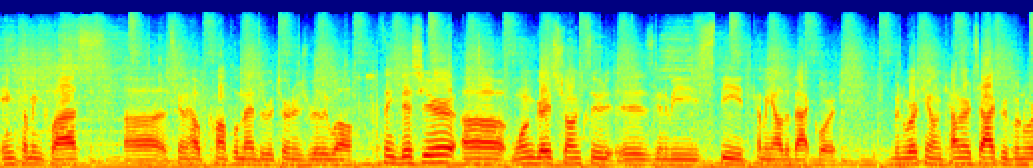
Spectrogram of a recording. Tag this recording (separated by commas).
Speech, Music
